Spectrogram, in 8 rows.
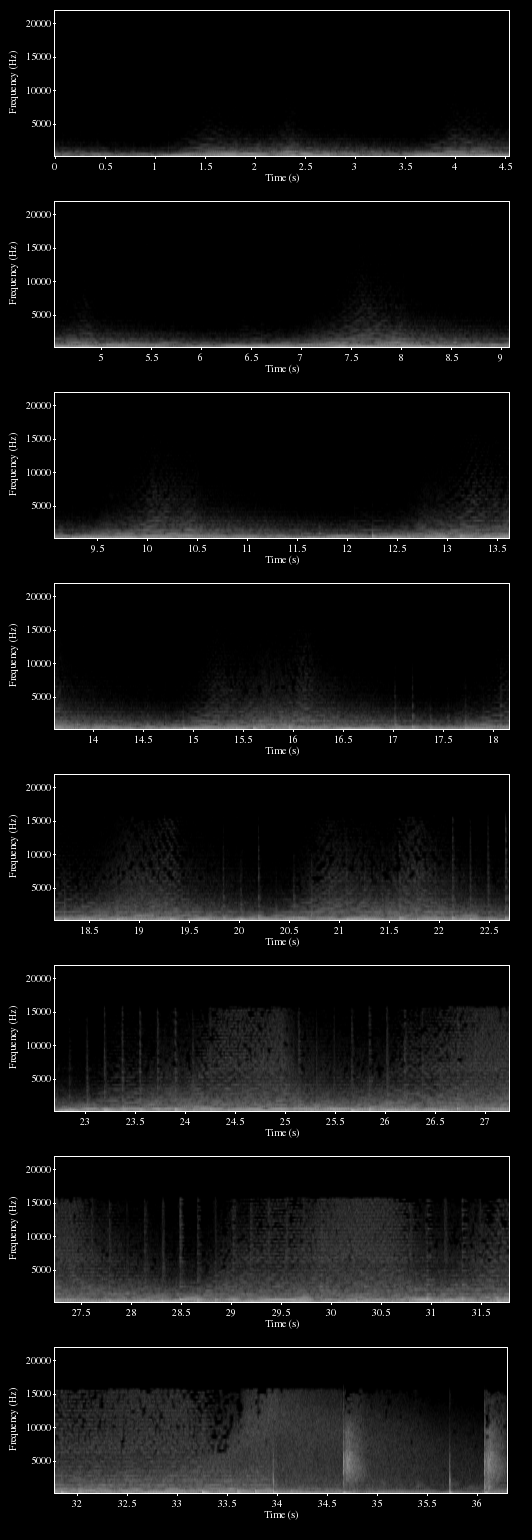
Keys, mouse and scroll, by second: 2.5 ctrl+click, 4.3 alt+click, 12.8-13.3 scroll down 1, 13.3 alt+middle click, 13.7 alt+click, 14.5 alt+middle click, 15.6 click, 15.9 double click, 17.7-18.3 scroll down 1, 18.3 click, 20.8-21.1 scroll down 1, 21.1 alt+click, 21.6 alt+middle click, 22.0 alt+click, 27.3-27.8 scroll up 1, 28.1 alt+middle click, 29.6 shift+click, 30.3-30.7 scroll down 1, 30.9 alt+click, 32.3 double click, 33.0-33.3 scroll up 1, 33.8 shift+click, 35.4-36.0 scroll down 1, 36.1 alt+middle click.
